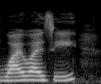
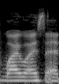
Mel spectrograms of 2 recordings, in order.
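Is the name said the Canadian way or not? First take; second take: not Canadian; Canadian. First: It is said the non-Canadian way. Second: It is said the Canadian way.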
